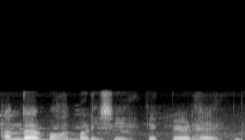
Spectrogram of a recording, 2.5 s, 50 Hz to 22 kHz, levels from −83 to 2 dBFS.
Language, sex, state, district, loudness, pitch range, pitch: Hindi, male, Arunachal Pradesh, Lower Dibang Valley, -21 LUFS, 120-135 Hz, 130 Hz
